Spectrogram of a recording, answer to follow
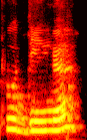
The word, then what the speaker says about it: pudding: With a U, Pudding. Pudding. like bull.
